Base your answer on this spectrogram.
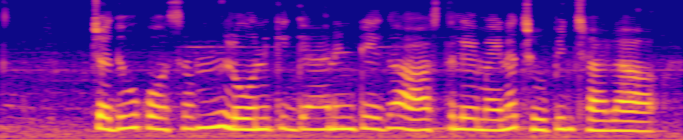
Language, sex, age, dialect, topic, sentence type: Telugu, female, 18-24, Utterandhra, banking, question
